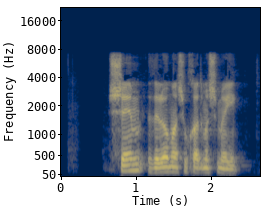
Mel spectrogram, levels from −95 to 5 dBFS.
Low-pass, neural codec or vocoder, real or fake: 7.2 kHz; none; real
